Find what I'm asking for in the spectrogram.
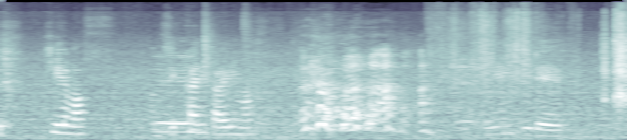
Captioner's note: laughter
